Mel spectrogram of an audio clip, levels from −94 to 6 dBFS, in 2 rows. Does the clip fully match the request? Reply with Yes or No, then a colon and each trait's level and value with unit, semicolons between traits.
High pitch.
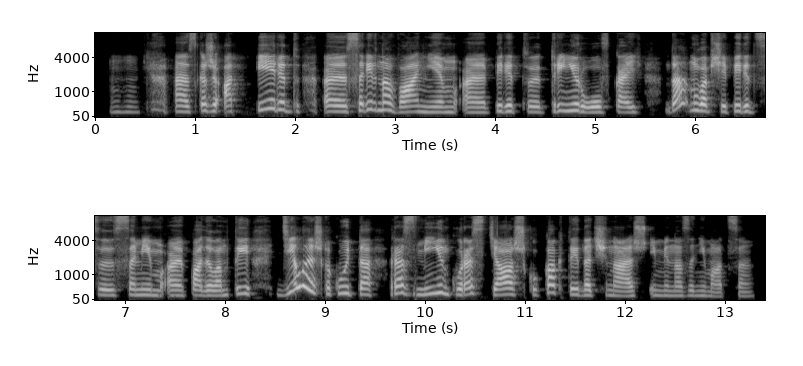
Yes: high, 220 Hz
